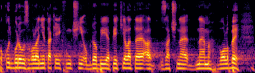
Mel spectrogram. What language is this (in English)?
Czech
